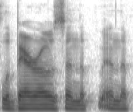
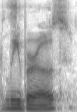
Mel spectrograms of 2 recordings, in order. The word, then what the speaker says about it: liberos: They seem to have the best liberos or liberos, depending on your pronunciation, around.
